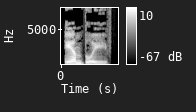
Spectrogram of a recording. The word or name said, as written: amblaoibh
